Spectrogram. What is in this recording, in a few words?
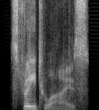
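"streetwise", British English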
